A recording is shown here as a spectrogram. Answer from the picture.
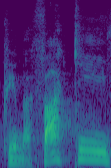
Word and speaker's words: prima facie: So in Latin, a C is always pronounced like a K. Facie. So it's not facie, it's facie.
